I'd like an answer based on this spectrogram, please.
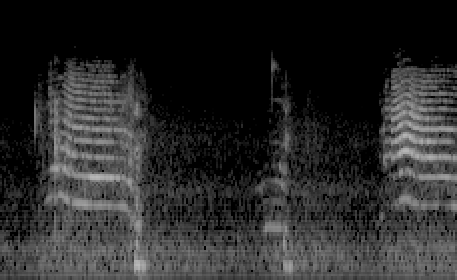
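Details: Cat Antigone, known for never stopping her meowing, utters a long wavering meow ending abruptly, a brief chirp-like sound, then another strong meow, indoors with a low background hum.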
